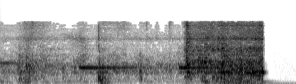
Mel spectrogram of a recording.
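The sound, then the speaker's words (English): A car engine cranks over for a couple of seconds with a whirring starter, then catches and roars louder before cutting off abruptly. Fairly loud, with no voices. “Oh, no, don't start it up.”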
